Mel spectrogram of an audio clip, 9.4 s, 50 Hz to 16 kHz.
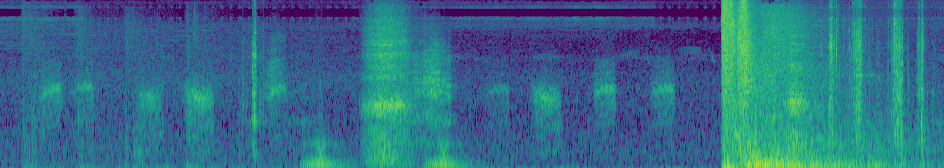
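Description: Gunfire in the Far Cry 3 video game: a few short shots and bursts spread across the clip, then a loud sustained burst of firing near the end, over faint background ambience.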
